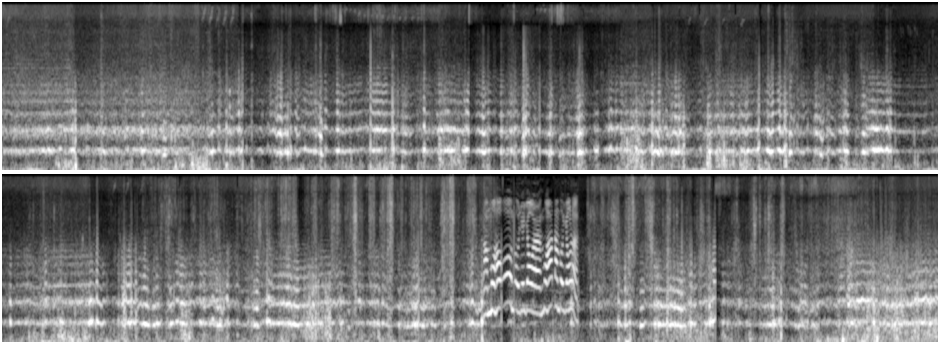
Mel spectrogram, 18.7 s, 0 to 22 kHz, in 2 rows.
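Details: Honey bees swarm around a huge wild beehive about 100 feet up a forest tree while honey is gathered. A thick, continuous buzzing drone runs throughout, with rustling, knocking, and a brief warbling burst near the end.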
